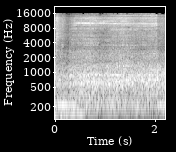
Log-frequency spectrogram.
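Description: Loud live electronic band music dominated by a dense, noisy, train-like wash of rumble and screech, over a held low note.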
